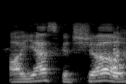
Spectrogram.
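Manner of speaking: very loud, drawn-out, playful teasing mockery. Voicing Nox praising a strike from behind: playfully mocking tone. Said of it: "in a mocking, but, like, mocking in a playful way sort of tone".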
